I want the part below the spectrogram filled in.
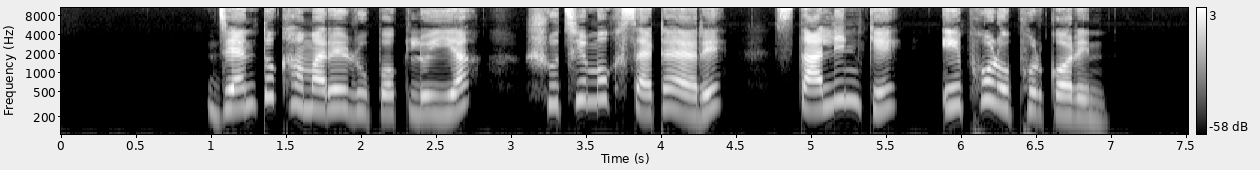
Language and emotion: Bengali, neutral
